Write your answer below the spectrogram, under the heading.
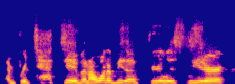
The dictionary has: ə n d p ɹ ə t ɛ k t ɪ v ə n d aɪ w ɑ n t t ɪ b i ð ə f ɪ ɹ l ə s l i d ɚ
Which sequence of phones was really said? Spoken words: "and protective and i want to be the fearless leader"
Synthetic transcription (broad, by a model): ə n p ɹ ə t ɛ k t ɪ v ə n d aɪ w ɑ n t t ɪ b i ð ə f ɪ ɹ l ə s l i d ɚ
